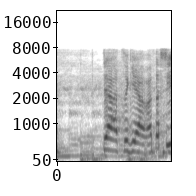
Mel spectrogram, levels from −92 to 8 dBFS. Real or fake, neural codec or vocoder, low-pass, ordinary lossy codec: fake; codec, 16 kHz, 16 kbps, FreqCodec, smaller model; none; none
